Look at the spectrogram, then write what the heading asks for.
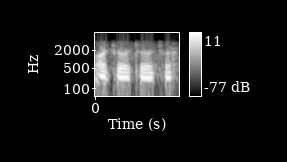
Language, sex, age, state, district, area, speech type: Kashmiri, male, 30-45, Jammu and Kashmir, Budgam, rural, conversation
